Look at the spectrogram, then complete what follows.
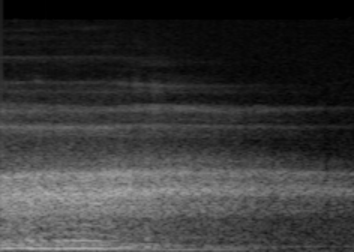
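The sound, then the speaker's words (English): Several people breathe out together during a guided breathing exercise on a sunny afternoon, in one long, forceful exhale, opening with a voiced "ha" that trails off into a fading, breathy whoosh over a few seconds. “Breathing out with a ha.”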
